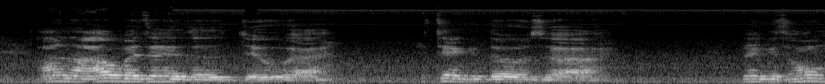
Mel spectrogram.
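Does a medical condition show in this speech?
Yes: ALS; post-surgery voice lost, breathing difficulty, coughing, now louder, clearer.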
